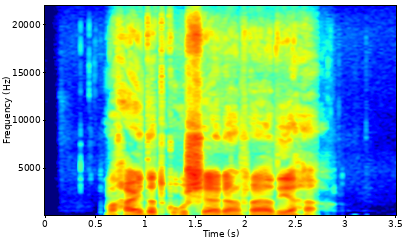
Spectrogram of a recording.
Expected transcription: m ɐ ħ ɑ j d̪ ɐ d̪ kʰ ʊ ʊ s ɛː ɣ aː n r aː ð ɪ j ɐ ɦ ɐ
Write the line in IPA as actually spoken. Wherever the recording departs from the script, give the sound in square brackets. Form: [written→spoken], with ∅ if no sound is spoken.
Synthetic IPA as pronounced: m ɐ ħ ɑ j d̪ ɐ d̪ kʰ ʊ ʊ [s→ʃ] ɛː ɣ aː n r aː ð ɪ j ɐ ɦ ɐ

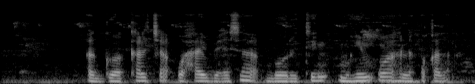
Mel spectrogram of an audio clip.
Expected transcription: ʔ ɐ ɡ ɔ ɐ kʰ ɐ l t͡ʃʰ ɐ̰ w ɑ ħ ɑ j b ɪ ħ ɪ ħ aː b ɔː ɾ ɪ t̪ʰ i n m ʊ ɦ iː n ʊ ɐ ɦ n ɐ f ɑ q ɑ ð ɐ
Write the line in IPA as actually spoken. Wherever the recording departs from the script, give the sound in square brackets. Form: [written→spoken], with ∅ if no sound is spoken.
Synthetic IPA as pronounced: ʔ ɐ ɡ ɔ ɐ kʰ ɐ l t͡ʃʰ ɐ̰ w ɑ ħ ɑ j b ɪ ħ ɪ [ħ→s] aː b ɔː ɾ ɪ t̪ʰ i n m ʊ ɦ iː [n→m] ʊ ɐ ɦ n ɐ f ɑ q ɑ ð ɐ

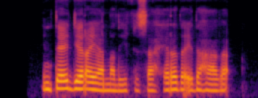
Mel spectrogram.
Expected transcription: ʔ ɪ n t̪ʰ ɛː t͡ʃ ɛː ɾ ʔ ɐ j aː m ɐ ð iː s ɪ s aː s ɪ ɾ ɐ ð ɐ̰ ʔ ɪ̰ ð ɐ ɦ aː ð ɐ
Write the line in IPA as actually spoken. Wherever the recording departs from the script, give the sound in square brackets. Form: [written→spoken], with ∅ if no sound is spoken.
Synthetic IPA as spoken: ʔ ɪ n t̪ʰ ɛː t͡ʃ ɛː ɾ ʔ ɐ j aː [m→n] ɐ ð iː [s→f] ɪ s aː [s→ħ] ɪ ɾ ɐ ð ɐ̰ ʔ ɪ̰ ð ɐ ɦ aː [ð→ɣ] ɐ

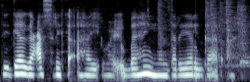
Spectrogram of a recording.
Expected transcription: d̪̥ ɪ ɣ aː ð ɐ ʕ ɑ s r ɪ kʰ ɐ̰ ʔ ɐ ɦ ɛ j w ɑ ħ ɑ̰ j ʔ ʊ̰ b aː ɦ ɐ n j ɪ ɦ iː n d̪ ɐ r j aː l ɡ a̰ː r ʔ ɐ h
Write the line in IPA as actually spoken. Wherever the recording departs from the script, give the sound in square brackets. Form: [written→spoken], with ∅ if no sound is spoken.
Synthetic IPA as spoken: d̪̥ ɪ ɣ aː [ð→ɣ] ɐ ʕ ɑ s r ɪ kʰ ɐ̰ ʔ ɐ ɦ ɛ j w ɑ ħ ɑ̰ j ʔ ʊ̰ b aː ɦ ɐ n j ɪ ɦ iː n d̪ ɐ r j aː l ɡ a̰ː r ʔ ɐ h

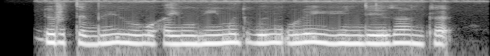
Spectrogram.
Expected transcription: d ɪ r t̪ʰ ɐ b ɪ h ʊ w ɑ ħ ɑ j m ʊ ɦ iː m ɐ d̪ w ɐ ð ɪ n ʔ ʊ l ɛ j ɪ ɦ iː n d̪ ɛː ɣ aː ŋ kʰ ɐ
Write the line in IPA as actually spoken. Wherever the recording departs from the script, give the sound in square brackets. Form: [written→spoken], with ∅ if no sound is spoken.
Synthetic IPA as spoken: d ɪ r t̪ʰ ɐ b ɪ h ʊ w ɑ ħ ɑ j m ʊ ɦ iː m ɐ d̪ w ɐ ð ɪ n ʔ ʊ l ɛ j ɪ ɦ iː n d̪ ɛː ɣ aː ŋ kʰ ɐ

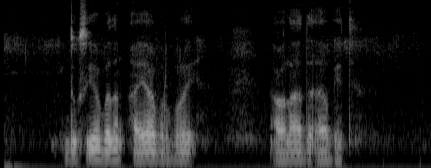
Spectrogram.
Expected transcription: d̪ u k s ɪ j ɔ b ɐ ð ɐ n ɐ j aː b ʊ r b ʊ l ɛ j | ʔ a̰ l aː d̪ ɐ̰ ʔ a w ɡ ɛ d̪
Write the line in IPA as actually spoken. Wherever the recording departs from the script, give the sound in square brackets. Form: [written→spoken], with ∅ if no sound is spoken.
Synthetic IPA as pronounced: d̪ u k s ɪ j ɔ b ɐ ð ɐ n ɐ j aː b ʊ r b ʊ [l→ɾ] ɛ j | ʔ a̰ l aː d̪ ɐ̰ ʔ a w ɡ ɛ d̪

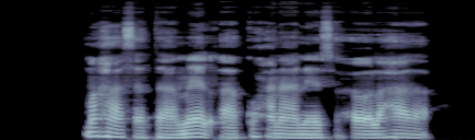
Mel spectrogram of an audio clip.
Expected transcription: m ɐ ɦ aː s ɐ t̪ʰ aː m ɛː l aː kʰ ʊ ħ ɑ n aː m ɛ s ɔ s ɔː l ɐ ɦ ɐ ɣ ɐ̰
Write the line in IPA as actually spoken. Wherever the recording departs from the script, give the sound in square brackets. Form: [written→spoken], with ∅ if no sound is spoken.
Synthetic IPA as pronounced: m ɐ ɦ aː s ɐ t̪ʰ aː m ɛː l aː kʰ ʊ ħ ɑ n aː [m→n] ɛ s ɔ [s→ħ] ɔː l ɐ ɦ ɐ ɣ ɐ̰

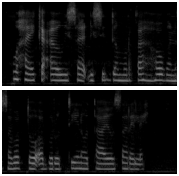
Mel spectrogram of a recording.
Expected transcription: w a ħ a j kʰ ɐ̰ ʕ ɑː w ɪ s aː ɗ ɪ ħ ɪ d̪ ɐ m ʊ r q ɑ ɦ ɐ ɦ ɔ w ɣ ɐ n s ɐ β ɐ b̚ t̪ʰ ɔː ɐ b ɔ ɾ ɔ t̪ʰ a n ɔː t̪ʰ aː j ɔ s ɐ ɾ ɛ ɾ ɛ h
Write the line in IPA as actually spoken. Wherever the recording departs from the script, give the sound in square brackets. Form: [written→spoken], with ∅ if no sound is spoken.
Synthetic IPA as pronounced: w [a→ɑ] ħ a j kʰ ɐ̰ ʕ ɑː w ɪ s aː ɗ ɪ [ħ→s] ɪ d̪ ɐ m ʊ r q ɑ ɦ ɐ ɦ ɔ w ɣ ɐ n s ɐ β ɐ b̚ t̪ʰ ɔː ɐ b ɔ ɾ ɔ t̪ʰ [a→i] n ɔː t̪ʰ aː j ɔ s ɐ ɾ ɛ [ɾ→l] ɛ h

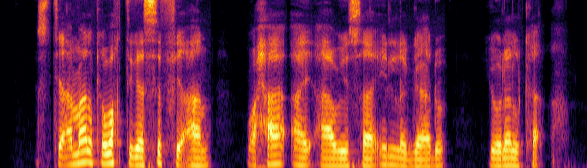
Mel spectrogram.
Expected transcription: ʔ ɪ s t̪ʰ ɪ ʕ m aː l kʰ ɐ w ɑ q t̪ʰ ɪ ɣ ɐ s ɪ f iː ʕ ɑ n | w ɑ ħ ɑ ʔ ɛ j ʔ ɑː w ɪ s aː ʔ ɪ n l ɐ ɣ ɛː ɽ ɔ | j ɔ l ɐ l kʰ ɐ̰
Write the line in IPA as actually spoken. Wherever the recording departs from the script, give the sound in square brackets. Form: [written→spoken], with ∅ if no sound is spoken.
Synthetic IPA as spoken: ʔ ɪ s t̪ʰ ɪ ʕ m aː l kʰ ɐ w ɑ q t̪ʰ ɪ ɣ ɐ s ɪ f iː ʕ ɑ n | w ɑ ħ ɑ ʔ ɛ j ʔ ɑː w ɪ s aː ʔ ɪ n l ɐ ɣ [ɛː→aː] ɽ ɔ | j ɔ l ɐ l kʰ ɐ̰

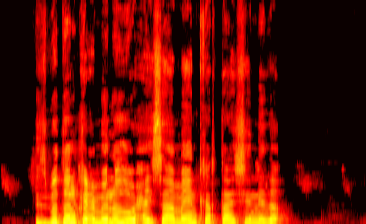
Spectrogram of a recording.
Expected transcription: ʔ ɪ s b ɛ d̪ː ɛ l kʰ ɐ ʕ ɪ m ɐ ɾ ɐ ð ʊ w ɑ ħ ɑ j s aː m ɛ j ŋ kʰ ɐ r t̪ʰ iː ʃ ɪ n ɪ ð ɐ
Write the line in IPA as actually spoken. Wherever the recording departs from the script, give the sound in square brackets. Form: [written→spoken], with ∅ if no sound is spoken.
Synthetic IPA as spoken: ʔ ɪ s b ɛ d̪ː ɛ l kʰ ɐ ʕ ɪ m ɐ [ɾ→l] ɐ ð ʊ w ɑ ħ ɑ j s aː m ɛ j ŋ kʰ ɐ r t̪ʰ [iː→aː] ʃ ɪ n ɪ ð ɐ

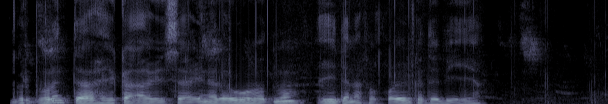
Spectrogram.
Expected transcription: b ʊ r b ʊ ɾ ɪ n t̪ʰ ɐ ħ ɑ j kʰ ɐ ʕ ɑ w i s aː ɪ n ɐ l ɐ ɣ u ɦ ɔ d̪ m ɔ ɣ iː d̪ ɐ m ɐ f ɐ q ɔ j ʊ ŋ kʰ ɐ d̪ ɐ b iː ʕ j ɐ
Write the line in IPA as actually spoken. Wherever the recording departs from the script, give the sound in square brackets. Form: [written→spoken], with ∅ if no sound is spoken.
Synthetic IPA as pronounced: b ʊ r b ʊ ɾ ɪ n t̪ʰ ɐ ħ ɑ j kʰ ɐ ʕ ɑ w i s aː ɪ n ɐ l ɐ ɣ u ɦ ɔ d̪ m ɔ [ɣ→ʕ] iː d̪ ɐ [m→n] ɐ f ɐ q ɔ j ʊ ŋ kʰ ɐ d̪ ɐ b iː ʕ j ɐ

